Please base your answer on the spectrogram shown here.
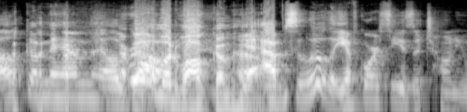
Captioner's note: laughs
